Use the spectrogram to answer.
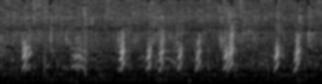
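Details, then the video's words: Home-raised partridge chicks giving sharp, high chirps in uneven bursts, some doubled, over a quiet hiss. "Чучахои кабк Yavru keklik sesi"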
